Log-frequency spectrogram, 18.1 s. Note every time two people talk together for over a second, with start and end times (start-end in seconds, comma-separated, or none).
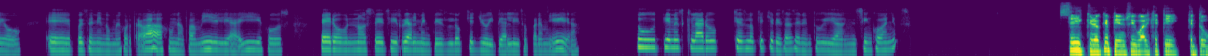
none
